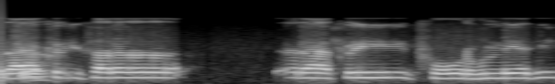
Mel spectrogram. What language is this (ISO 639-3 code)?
pan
